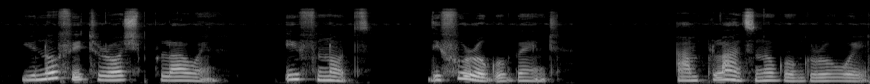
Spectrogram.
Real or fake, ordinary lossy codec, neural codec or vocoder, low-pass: real; none; none; 14.4 kHz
